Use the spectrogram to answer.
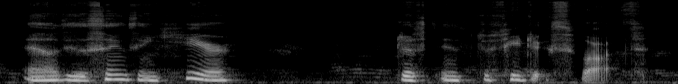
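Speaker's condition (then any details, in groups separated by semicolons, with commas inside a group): Dystonia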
